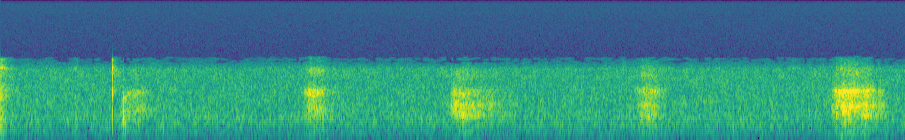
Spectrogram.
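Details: Woman who has been very sneezy all day: five short, sharp nasal bursts about every two seconds in a quiet room; repeated sneezing.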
